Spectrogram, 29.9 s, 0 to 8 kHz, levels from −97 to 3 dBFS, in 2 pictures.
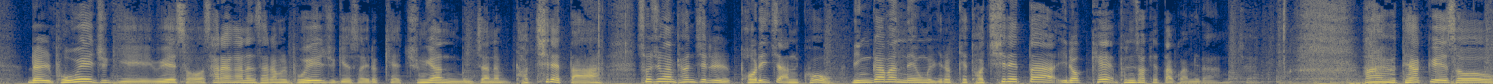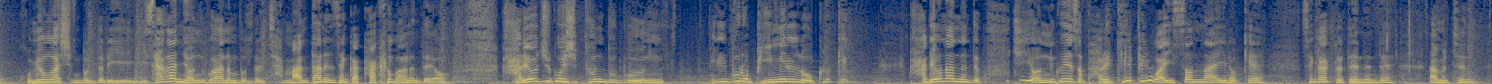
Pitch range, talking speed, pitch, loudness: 140-200 Hz, 310 characters per minute, 170 Hz, -17 LUFS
